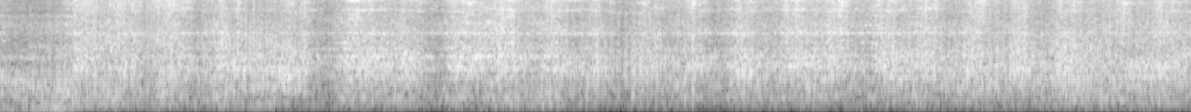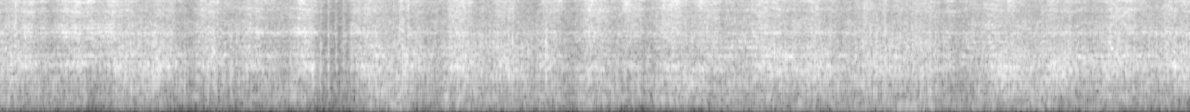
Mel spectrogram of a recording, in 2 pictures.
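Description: Freight train cars rolling directly over the top of the listener between the rails: a loud, continuous rattle and clatter of steel wheels on the track, with frequent knocks and a thin, steady high wheel squeal.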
